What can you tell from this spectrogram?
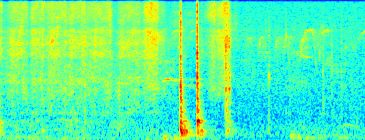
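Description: A palm rubbing a sticker flat onto the side of a hard plastic water carrier, a soft rubbing for a couple of seconds. It is followed by three quick, deep knocks about halfway through.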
